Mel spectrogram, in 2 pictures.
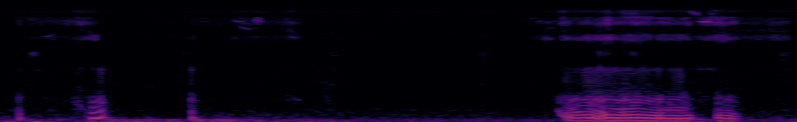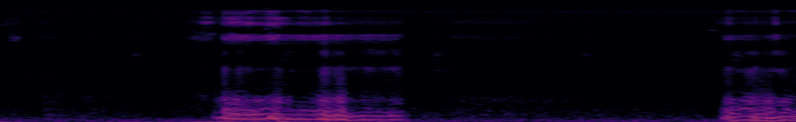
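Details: Sleeping Pomeranian snoring: three loud, rough, buzzy breaths with a low harmonic rasp, each lasting about a second and coming roughly every three seconds, with quiet breathing in between.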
